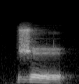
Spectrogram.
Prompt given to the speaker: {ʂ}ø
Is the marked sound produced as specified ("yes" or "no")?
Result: no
